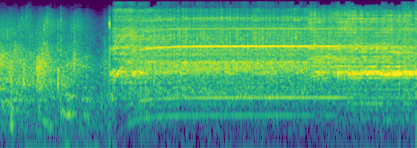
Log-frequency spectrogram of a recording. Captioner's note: saw buzzing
